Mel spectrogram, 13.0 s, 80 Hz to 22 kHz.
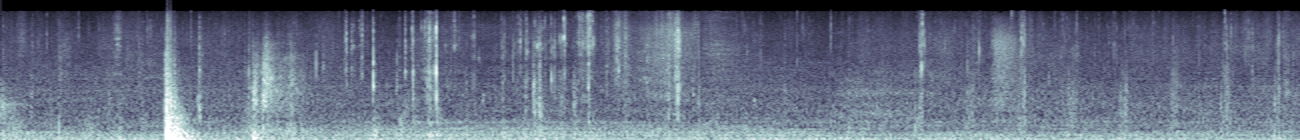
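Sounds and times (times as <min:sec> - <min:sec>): car door shutting: 0:01.6 - 0:02.7.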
